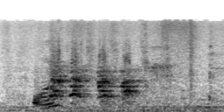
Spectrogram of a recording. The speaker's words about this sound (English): Well, that dog's noisy, isn't it?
